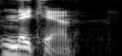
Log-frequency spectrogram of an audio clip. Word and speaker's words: Naquin: But yeah, he was like, please keep calling me Tyler Naquin. It's fine. But if you're down south, if you're in Louisiana, it's pronounced Nacan.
